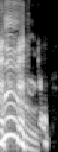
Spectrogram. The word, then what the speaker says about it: lieu: It's pronounced Lou. In lieu of things, right?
